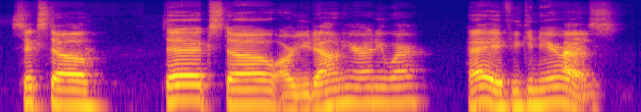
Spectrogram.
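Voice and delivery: very high, loud yelling, calling out. A character searches below, calling for Sixto, yelling out. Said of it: "He's yelling out like".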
